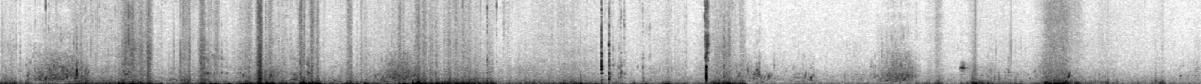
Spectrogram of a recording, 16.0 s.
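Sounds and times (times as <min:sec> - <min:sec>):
wind on microphone: 0:00.0 - 0:10.0, 0:11.8 - 0:16.0
waves washing on shore: 0:00.0 - 0:12.4.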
